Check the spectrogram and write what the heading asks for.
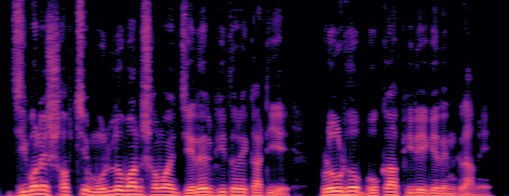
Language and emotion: Bengali, neutral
